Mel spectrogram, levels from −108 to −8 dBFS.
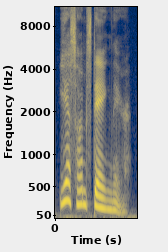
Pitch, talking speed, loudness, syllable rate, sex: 175 Hz, 195 wpm, -19 LUFS, 4.9 syllables/s, female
